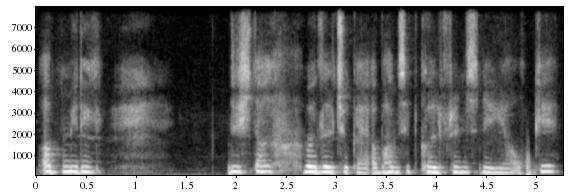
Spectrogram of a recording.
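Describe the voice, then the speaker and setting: A woman's voice: on the high side, little pitch movement, moderate pace, mellow, a little hiss or hum, lightly acted. A woman voicing a possessive, hot-tempered young woman in love who scolds and bosses her partner. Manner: bossy, scolding.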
